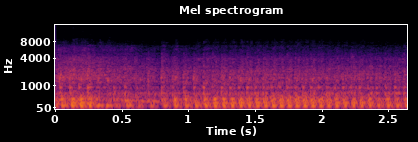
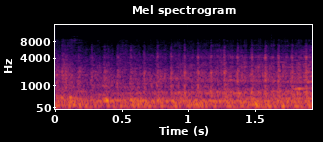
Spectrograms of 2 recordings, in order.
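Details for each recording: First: Yamaha Sniper 150 V1 just started and warming up: idle with a loose busy clatter on the firing beat, louder with the clutch lever released and quiet when pulled; worn clutch damper, to be replaced. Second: Yamaha Sniper 150 V1 idling after the clutch damper was replaced: steady even idle, soft low rumble, no helicopter-like chopping rattle with the clutch lever pulled or released; noise fixed.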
